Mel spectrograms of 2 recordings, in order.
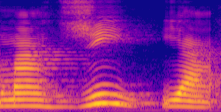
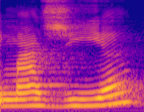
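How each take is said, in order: First: "magia" split as ma-gi-a, GI held; "magia" sounded out for pupils, long middle syllable. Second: Said in the usual way. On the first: Shown as a demonstration. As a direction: break "magia" into three beats, leaning on gi. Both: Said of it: "São três sílabas".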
